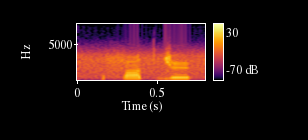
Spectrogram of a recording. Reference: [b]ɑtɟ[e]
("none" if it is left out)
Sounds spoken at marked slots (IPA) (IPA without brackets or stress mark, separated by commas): f, ø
